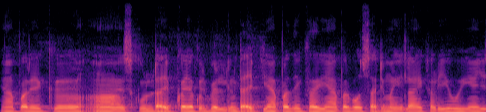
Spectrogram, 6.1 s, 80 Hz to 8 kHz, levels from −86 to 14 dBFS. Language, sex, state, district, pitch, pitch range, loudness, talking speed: Hindi, male, Bihar, Lakhisarai, 120 Hz, 115-120 Hz, -18 LUFS, 225 wpm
